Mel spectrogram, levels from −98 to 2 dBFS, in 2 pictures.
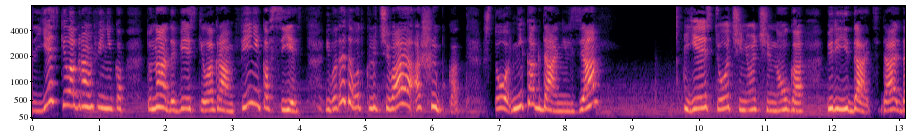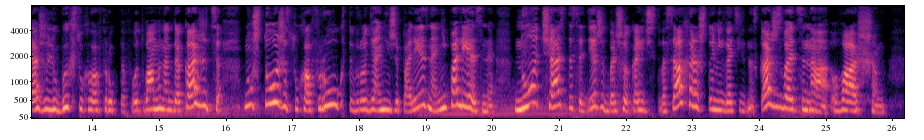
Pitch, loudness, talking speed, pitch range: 265 Hz, -23 LUFS, 120 wpm, 235-305 Hz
